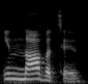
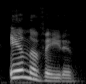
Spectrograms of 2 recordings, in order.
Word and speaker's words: innovative: muito as pessoas falarem innovative. Innovative. E na verdade a pronúncia correta é innovative. Innovative. Olha só a diferença. Innovative innovative. Innovative innovative. Ou seja, trocar a sílaba tônica deixa a palavra muito descaracterizada.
